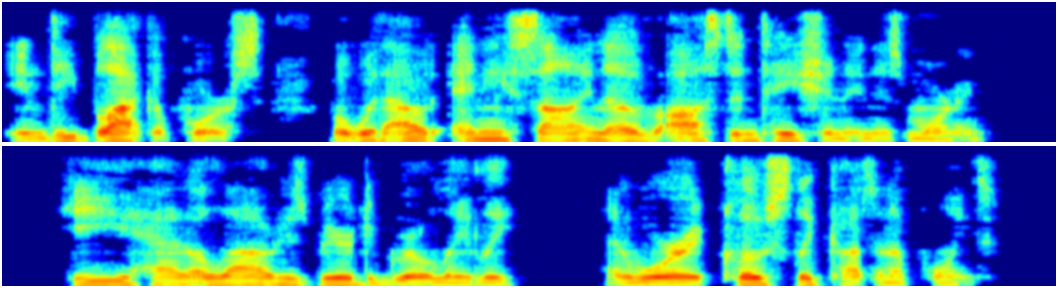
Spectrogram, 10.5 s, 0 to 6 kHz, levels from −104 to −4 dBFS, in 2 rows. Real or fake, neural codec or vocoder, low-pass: real; none; 5.4 kHz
